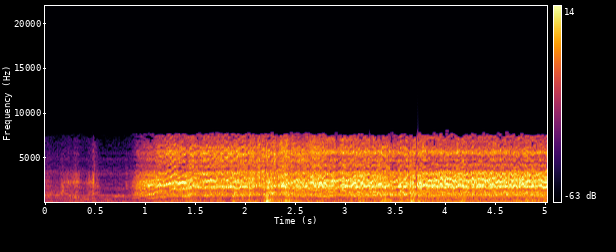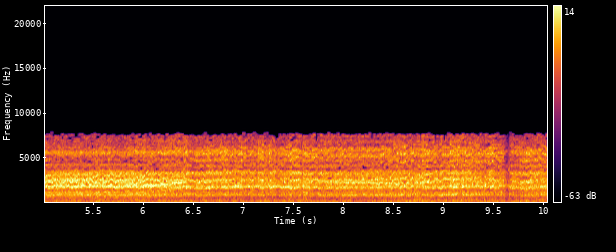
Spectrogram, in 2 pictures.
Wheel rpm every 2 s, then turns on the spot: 50, 210, 200, 210, 220.
none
